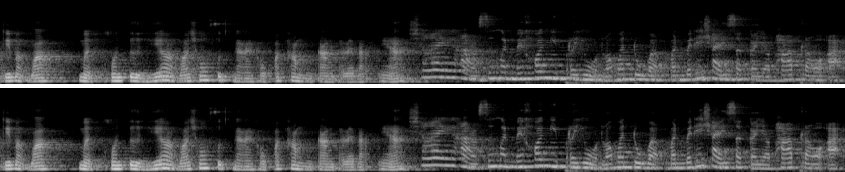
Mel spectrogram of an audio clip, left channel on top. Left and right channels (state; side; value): normal; both; correlation 0.89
